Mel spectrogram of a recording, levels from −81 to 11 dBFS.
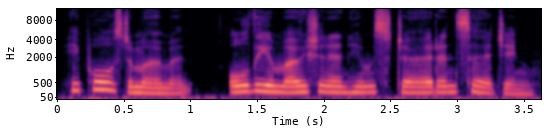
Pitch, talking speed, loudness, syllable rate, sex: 185 Hz, 200 wpm, -16 LUFS, 5.5 syllables/s, female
